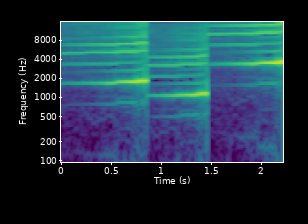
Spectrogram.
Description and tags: Rising Tone
A 'C' note reversed, reverbed and with a pitch increase. Did it three times changing the 'C' note to G#, A among others.
c, increase, pitch, up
